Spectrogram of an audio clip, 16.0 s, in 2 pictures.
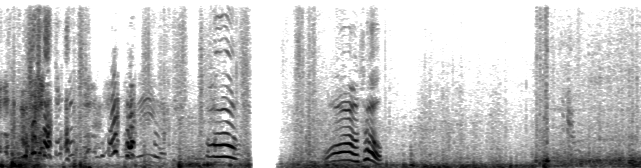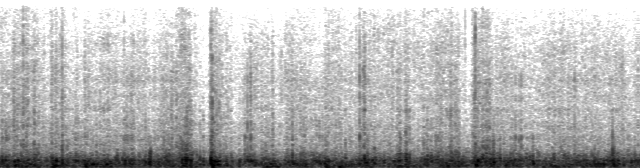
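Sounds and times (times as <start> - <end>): sled knocking over bumps: 0.0 - 3.1, 4.1 - 16.0
sled runners scraping snow: 0.0 - 16.0
wind buffeting microphone: 0.0 - 16.0.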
